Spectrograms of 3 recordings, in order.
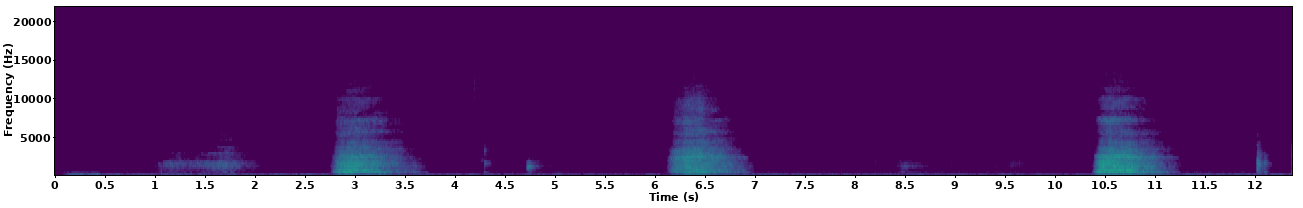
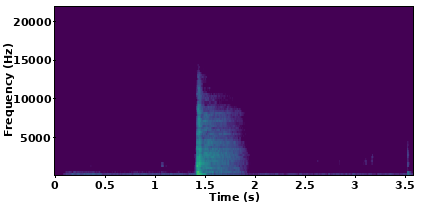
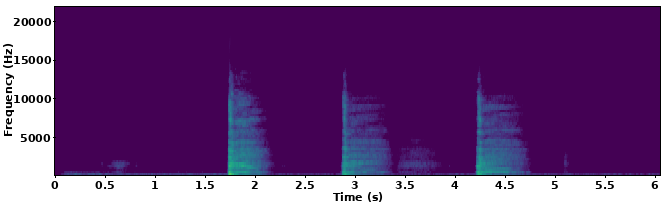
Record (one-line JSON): {"exhalation_length": "12.4 s", "exhalation_amplitude": 6650, "exhalation_signal_mean_std_ratio": 0.32, "cough_length": "3.6 s", "cough_amplitude": 25774, "cough_signal_mean_std_ratio": 0.16, "three_cough_length": "6.1 s", "three_cough_amplitude": 32538, "three_cough_signal_mean_std_ratio": 0.22, "survey_phase": "beta (2021-08-13 to 2022-03-07)", "age": "18-44", "gender": "Male", "wearing_mask": "No", "symptom_none": true, "symptom_onset": "4 days", "smoker_status": "Never smoked", "respiratory_condition_asthma": false, "respiratory_condition_other": false, "recruitment_source": "REACT", "submission_delay": "1 day", "covid_test_result": "Negative", "covid_test_method": "RT-qPCR"}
